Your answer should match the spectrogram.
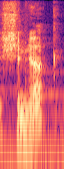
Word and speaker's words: Chinook: It's actually pronounced Chinook.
